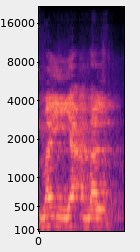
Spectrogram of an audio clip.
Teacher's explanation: Maka nun dihilangkan, dileburkan dan dimasukkan kepada huruf setelahnya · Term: idgham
